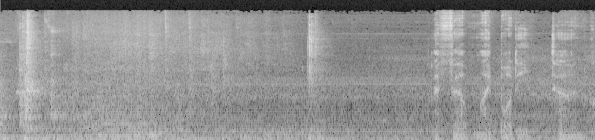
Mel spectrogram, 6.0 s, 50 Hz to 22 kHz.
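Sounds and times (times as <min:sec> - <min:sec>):
metal lift doors grinding and sliding open: 0:00.0 - 0:03.8
low mechanical rumble: 0:00.0 - 0:05.9
speech: 0:04.5 - 0:05.5.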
